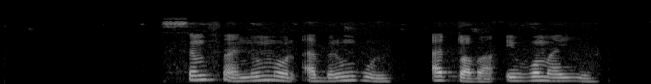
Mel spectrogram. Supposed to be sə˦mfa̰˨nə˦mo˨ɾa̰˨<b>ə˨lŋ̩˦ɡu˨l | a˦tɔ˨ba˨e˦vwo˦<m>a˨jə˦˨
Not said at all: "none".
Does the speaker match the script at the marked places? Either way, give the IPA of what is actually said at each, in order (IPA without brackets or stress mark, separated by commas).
b, m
